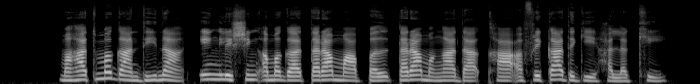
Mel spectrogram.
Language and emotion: Manipuri, neutral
